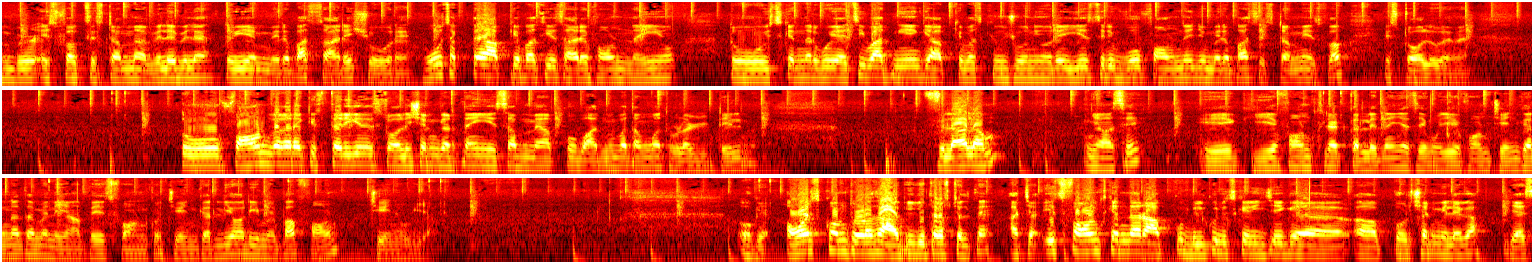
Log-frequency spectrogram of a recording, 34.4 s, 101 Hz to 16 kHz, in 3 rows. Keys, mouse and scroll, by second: 3.3-4.5 scroll up 1, 12.5 click, 21.5 click.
